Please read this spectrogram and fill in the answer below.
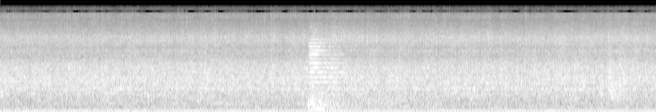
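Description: Water gushing steadily from a pipe outlet and splashing into a filled concrete water tank. About halfway through there is a brief louder sound with a short pitched tone.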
